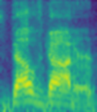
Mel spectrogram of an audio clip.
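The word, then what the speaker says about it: Dallas Goedert: It's Dallas Goddard, first of all.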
